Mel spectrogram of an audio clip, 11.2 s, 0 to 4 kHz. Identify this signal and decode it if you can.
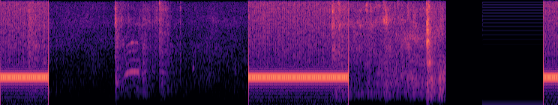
Ringback tone (North America), 440 + 480 Hz.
